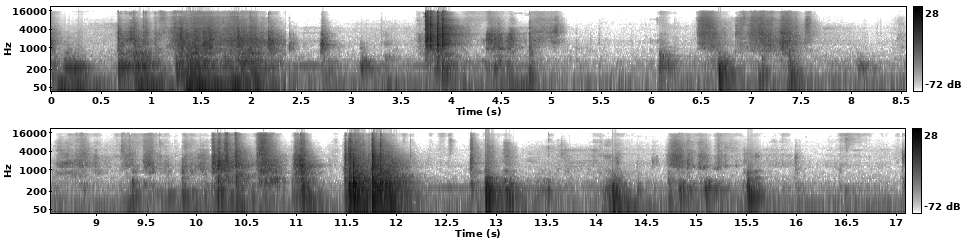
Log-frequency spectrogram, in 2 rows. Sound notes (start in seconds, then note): 11.6 angling tool thumping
